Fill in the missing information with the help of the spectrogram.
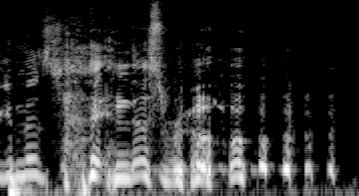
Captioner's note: laughing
